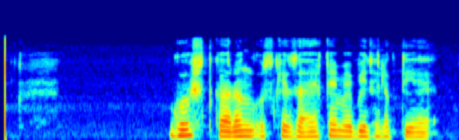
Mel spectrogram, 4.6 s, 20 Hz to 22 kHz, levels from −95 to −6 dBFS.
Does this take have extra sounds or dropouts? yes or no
no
